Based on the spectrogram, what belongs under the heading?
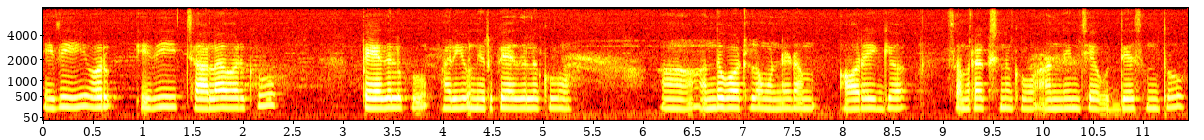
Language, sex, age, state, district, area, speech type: Telugu, female, 18-30, Andhra Pradesh, Visakhapatnam, rural, spontaneous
